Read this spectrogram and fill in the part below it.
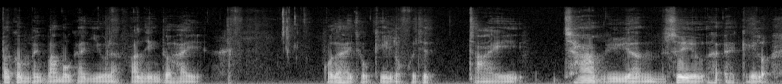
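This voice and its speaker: With long, frequent pauses, a man speaks at a moderate pace in a very deep, low pitch and monotone, flat intonation, with light background noise. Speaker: vlogger. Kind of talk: casual monologue. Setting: at home. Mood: relaxed, reflective. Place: home room.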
